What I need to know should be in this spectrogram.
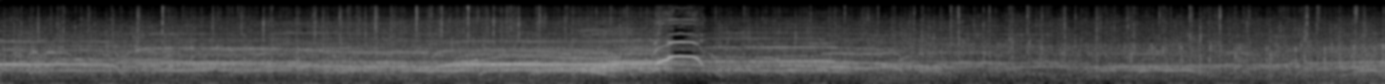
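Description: A crowd of people chatters and cheers loudly.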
